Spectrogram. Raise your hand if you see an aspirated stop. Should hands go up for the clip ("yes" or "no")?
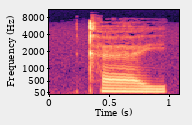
yes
